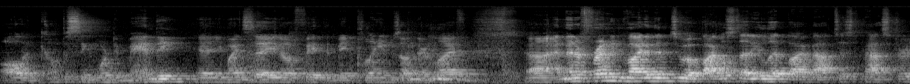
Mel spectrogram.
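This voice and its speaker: Heard distantly in an echoing hall with a little background noise, a lowish-voiced man talks through his personal testimony. He's a Malaysian guest speaker in his thirties, conversational and prone to fillers and restarts.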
